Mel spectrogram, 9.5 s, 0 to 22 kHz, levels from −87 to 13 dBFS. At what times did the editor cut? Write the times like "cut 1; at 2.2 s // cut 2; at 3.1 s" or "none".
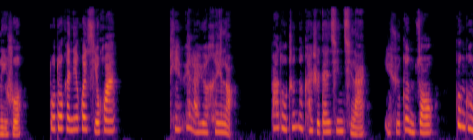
cut 1; at 3.3 s // cut 2; at 7.6 s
